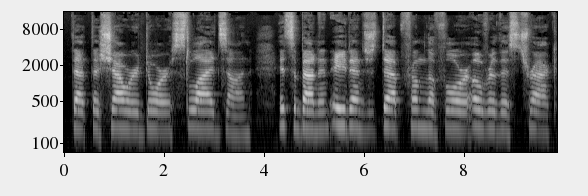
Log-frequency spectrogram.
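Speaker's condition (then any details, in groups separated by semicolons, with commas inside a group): Primary lateral sclerosis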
